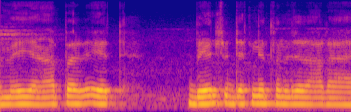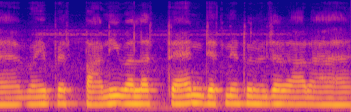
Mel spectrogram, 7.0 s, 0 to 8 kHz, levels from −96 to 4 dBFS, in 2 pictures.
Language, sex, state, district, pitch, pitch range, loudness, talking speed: Hindi, male, Haryana, Charkhi Dadri, 150 Hz, 140-155 Hz, -17 LUFS, 190 wpm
